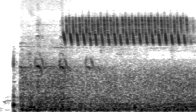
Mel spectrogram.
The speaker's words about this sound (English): No, in this case, this was swamp sparrow. Swamp sparrow. You see, yeah. This is why they're complicated. Yeah. It's very staccato, this one, and it was in a marshy area.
